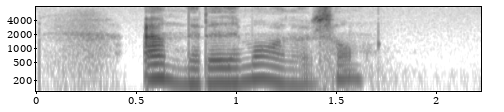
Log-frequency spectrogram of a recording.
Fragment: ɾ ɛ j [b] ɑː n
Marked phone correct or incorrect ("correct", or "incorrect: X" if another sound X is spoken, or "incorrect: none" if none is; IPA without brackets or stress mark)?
incorrect: m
